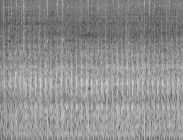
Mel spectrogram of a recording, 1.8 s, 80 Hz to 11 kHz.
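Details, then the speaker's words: 1987 Briggs & Stratton 2-stroke 4 hp Super Bagger 21-inch mower: slow, even ticking low idle with steady firing pulses, no misses or knocks; normal smooth low idle. "this thing you could let it idle like that push it around i've actually pushed it around on gravel and was it idling like this it doesn't pick up any dirt stones dust nothing"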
